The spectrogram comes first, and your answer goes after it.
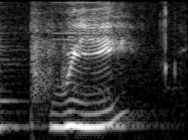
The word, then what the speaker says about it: puits: Un puits, je ne prononce pas la lettre T.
